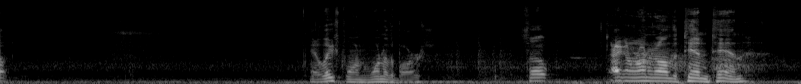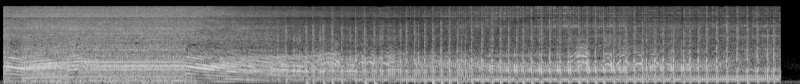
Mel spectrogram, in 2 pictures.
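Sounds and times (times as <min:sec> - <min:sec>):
chainsaw engine revving and idling: 0:08.0 - 0:15.9.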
